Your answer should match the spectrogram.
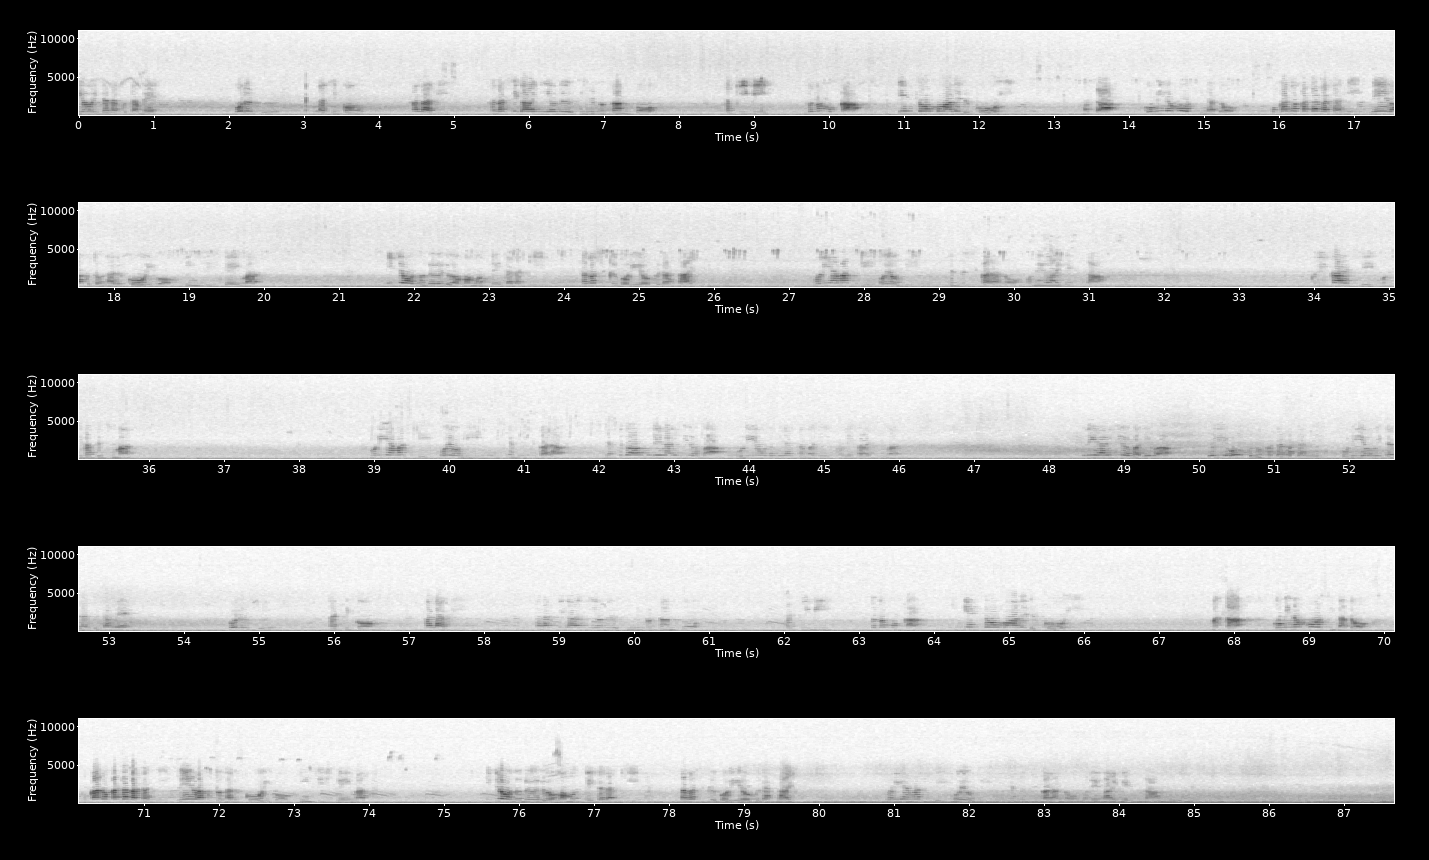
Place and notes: Yasu, Shiga Prefecture, Japan - Yasugawa Riverside Park
Traffic rumble, crows, kids playing in the distance, and an hourly public address message that asks people to obey park rules: no golf, RC cars or aircraft, fireworks, unleashed dogs, fires, littering, or other activities that may disturb people. The same recorded message dominates the sonic environment of the park (Japanese name: 野洲川立入河川公園).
